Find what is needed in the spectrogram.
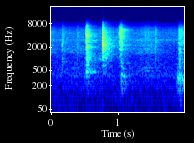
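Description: Three short clicks and knocks of kitchen handling between about half a second and a second in, as he adds grain to the pot of hot water.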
